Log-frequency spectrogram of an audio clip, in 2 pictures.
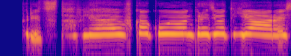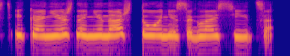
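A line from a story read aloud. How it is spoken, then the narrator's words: Moaned. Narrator (Russian): простонала Энн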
